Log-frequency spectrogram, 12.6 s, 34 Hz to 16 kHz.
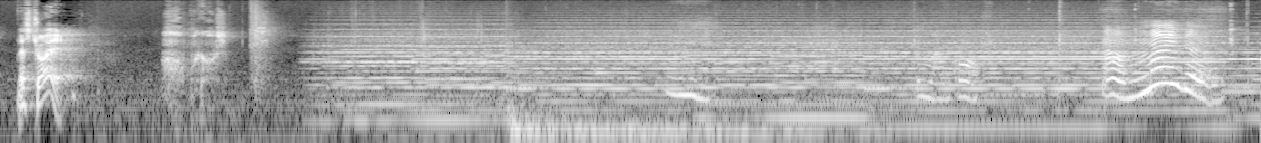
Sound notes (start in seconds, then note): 3.2 heavenly music; 6.9 moans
